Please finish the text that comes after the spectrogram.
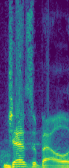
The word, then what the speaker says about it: Jezebel: And this is a section where the prophet Elijah is being chased by King Ahab and Jezebel, or Jezebel as we pronounce her name, being chased around because he's spoken out against evil things that he's seen.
